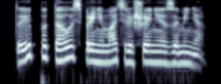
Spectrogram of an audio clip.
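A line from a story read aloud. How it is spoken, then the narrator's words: Cold interruption. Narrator (Russian): холодно перебил ее Ролан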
